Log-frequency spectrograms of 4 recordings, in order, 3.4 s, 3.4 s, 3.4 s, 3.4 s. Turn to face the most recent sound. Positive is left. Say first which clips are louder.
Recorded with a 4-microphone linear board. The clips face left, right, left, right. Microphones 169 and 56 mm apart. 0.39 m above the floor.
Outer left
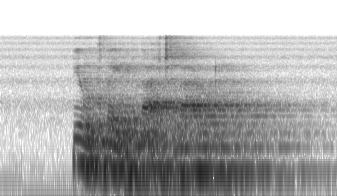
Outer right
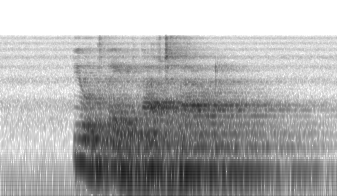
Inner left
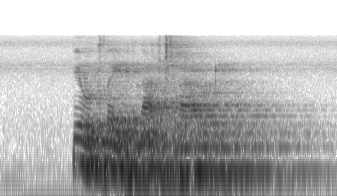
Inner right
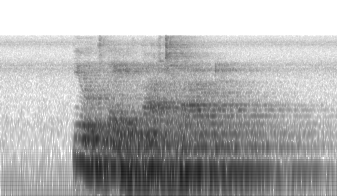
# outer left 2 dB, inner left 1 dB
turn(degrees=65)  # may be behind; listen again after turning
